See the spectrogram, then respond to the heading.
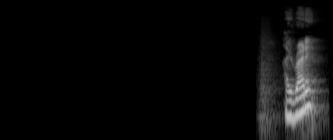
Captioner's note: pause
